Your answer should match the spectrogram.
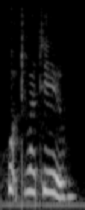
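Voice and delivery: high, panicked plea; begging. A narrator's reading. Girl begs friend as the ghost nears, panicked pleading. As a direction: beg for an answer, pitched right up. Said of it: "I begged".

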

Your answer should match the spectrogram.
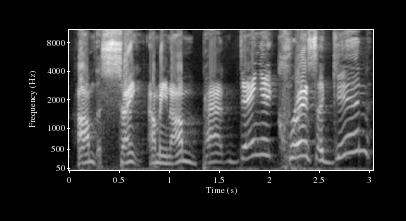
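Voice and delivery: mock fed-up cry of again; exasperated outburst. Saint exasperated with Pastor Chris, loud mock outrage.

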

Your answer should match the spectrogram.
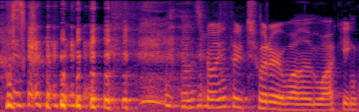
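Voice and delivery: giggling through the words; laughing. Real, not acted. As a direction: talk while cracking up. Laughing while retelling.

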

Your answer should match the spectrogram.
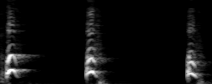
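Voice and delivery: short high whoops. Real, not acted. Streamer whooping after a laughing fit, excited. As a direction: let out whoops of glee.

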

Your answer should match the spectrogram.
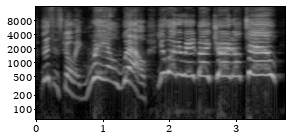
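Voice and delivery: shouting. Retold or imitated. Daughter accusing dad of snooping, high hammed-up shouting. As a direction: shout it with mock outraged sarcasm. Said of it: "Maureen is still shouting".

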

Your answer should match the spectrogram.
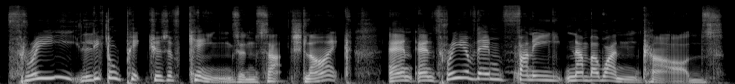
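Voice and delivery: put-on high, slow, naive old lady; innocent old Granny. A narrator's reading. Granny showing her hand to sharpers, innocently. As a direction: describe the cards haltingly in a high voice.

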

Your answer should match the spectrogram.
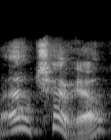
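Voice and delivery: high, soft mock English; cheery English accent parody. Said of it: "alley cat in fucking England".

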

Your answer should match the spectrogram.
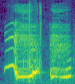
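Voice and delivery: wheezing high laugh; helpless laughter; choking laugh. Real, not acted. Laughing fit after joke.

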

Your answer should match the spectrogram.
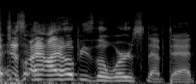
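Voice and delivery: ordinary talk, nothing marked

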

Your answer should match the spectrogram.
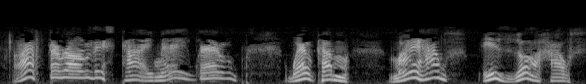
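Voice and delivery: very high, wondering character voice; effusive apothecary, welcoming. Acted. Apothecary welcomes Pismire after all this time, effusive.

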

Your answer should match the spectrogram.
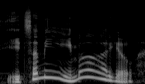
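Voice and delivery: high-pitched, sing-song Italian cartoon plumber; Mario. Host showing the iconic game voice, high Mario impression. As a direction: squeal it in a high, accented cartoon voice. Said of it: "Mario has that distinctive voice".

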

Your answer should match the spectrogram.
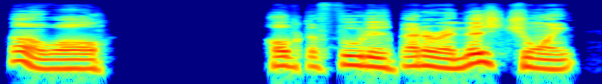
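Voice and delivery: low, soft, offhand voice; a hint of a shrugging Vulture. Vlogger imitating the Vulture arriving unbothered, low and offhand. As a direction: toss it off without a care. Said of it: "he's like".

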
